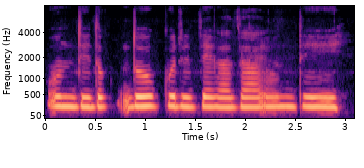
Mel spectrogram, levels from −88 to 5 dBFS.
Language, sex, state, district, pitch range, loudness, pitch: Chakma, female, Tripura, Unakoti, 210-220 Hz, -13 LUFS, 215 Hz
